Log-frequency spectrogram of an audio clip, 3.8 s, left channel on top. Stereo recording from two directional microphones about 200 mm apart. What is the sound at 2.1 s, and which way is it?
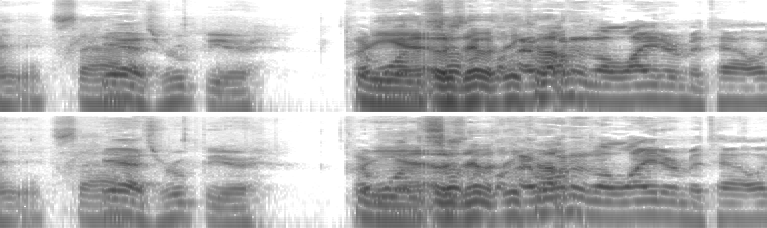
Speech, 10° left (ahead or behind).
